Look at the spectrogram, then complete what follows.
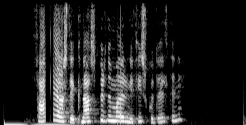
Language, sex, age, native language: Icelandic, female, 50-59, Icelandic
